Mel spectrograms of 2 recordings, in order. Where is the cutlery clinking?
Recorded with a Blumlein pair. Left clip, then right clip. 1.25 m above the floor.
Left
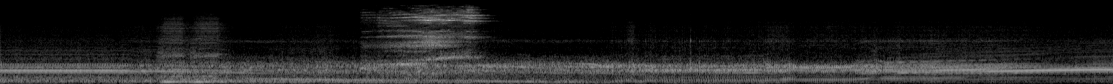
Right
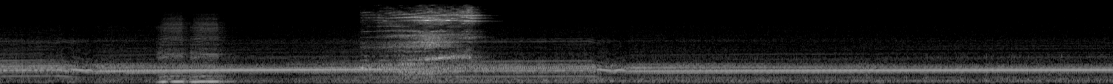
55° right, 4 m.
